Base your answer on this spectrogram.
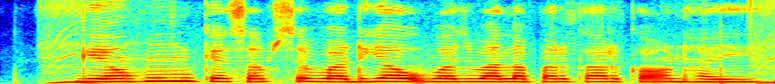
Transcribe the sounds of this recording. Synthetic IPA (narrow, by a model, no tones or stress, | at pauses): ɡeɦumkesəbsebəɽ̤ijaʊʋəd͡ʒwaːlapɾəkaːɾkɔːnɦɛi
